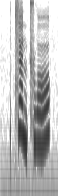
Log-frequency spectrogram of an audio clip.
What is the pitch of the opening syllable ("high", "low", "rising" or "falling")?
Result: falling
